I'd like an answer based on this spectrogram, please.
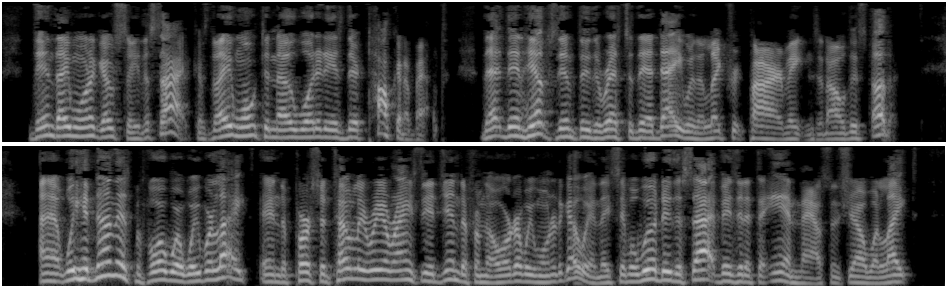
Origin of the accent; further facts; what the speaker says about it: Southern United States, United States; accent: Southern; I'm Southern, as you can tell from my accent if you've never heard me before. I'm always going to be Southern.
